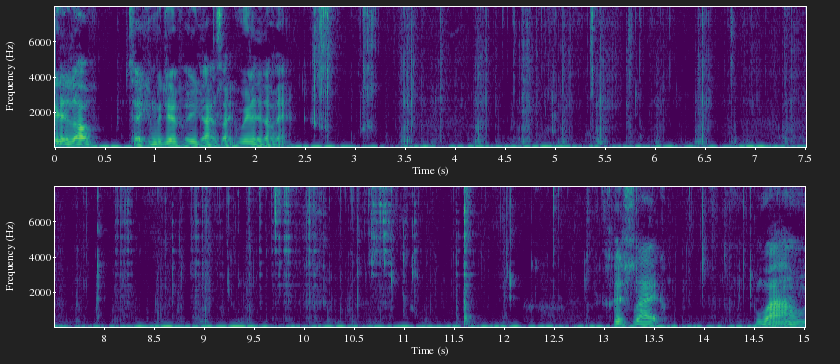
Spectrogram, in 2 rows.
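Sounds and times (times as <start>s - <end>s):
crunchy chewing of pizza crust: 2.5s - 14.6s.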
